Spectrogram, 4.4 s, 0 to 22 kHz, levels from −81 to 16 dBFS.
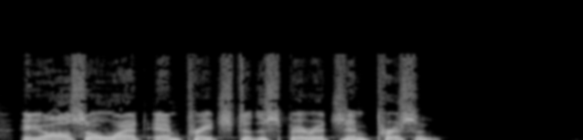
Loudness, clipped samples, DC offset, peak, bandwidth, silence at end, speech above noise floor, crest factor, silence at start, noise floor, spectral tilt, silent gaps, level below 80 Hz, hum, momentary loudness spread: -15 LUFS; under 0.1%; under 0.1%; -2 dBFS; 14 kHz; 1.1 s; over 75 dB; 14 dB; 0.15 s; under -90 dBFS; -5.5 dB/octave; none; -58 dBFS; none; 4 LU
